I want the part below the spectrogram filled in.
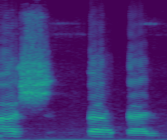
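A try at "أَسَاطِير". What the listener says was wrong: Ha panjang sikit. Panjang sikitlah pada taat ta ni panjang sikit.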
